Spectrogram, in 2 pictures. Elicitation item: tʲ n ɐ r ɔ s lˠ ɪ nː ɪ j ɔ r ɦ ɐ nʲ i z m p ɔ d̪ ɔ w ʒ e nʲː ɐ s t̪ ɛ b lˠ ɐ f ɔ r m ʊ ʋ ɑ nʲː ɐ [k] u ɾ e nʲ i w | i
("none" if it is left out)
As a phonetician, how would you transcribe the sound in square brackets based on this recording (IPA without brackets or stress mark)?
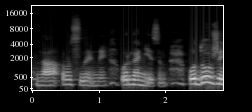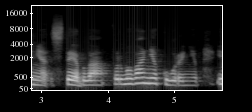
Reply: k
